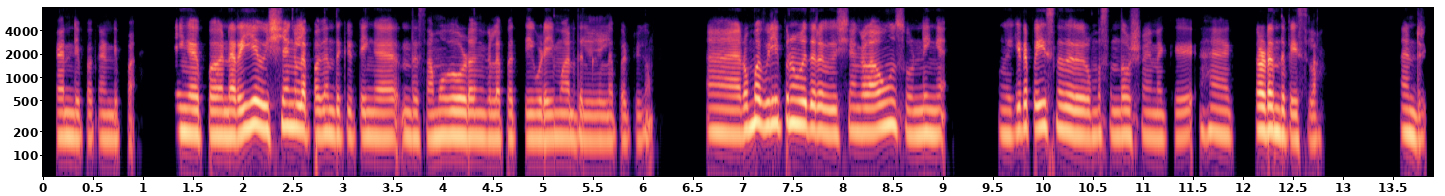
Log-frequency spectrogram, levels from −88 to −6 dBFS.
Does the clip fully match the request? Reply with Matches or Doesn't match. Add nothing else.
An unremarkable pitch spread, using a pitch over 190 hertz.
Doesn't match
